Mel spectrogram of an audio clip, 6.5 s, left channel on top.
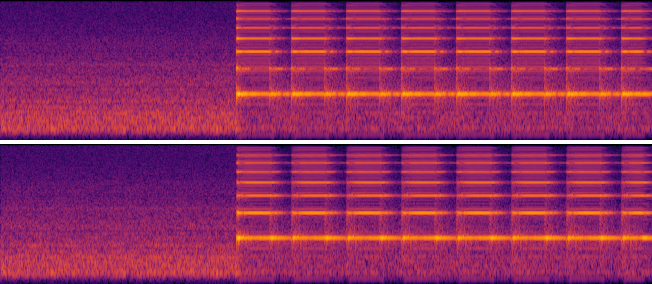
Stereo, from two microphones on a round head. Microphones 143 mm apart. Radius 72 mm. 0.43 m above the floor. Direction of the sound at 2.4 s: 65° left (ahead or behind).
